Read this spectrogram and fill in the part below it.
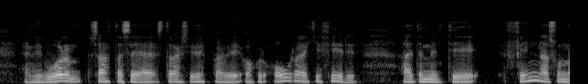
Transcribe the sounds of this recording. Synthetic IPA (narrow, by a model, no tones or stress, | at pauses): ɛnvɪðvɔːɾʏmsaht̪aðseːjast̪ɾaxsiʏhpavɪɔhkʏɾoːwɾaðɛhcɪfɪːɾɪɾ̥aðɛht̪ːamʏnt̪ɪ | fɪnːasɔn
